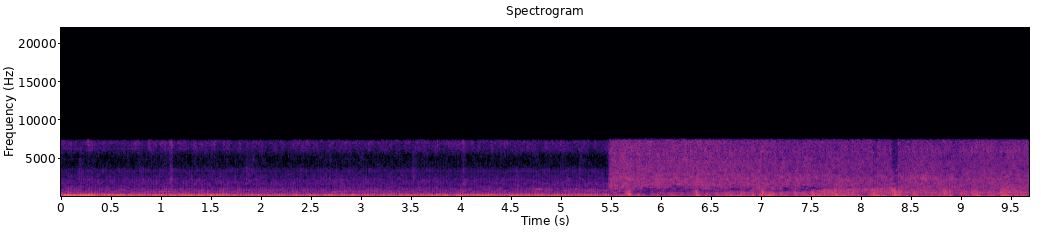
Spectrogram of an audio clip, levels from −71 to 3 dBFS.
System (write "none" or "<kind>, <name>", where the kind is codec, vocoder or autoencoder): vocoder, WaveNeXt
